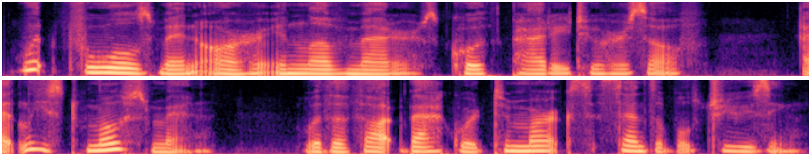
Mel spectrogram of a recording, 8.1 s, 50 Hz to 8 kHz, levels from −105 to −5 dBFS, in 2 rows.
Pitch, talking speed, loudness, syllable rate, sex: 180 Hz, 165 wpm, -20 LUFS, 4.5 syllables/s, female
